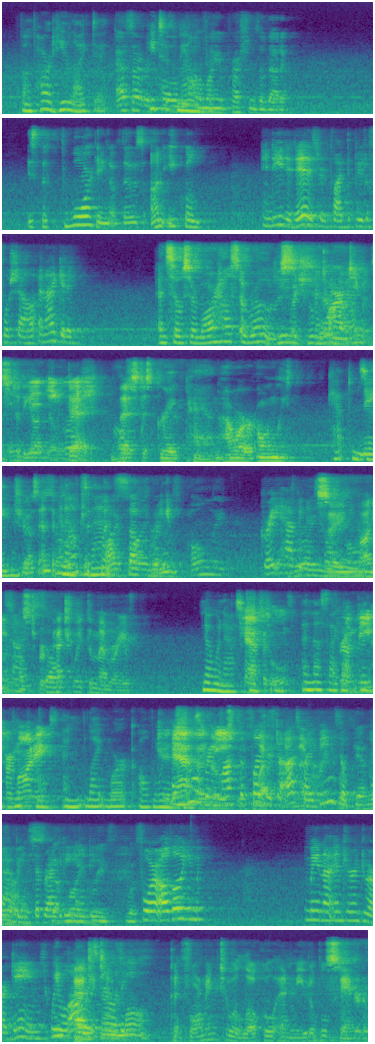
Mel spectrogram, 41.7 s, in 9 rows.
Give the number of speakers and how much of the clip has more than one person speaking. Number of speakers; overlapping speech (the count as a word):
nine, about 41%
